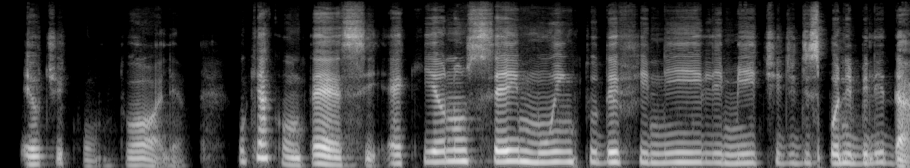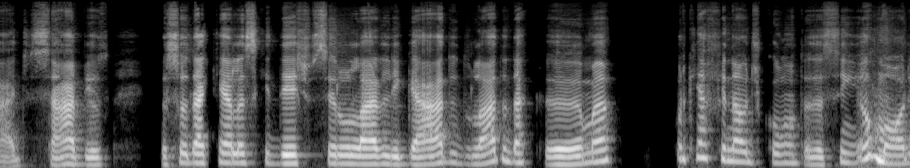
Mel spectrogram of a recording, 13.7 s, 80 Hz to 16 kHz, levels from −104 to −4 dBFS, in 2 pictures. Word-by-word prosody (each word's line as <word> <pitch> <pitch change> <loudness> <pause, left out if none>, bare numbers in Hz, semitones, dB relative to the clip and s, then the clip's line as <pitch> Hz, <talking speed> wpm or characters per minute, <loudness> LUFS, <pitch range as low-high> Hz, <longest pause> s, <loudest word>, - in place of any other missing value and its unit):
Eu 165 -1 -2
te 170 0 -14
conto, 130 +3 -20
olha, 135 -4 -9 0.4
o 230 - -12
que 300 - -4
acontece 155 - 0
é 185 -1 -5
que 180 +4 -14
eu 220 - +2
não 230 +1 +2
sei 230 0 +3
muito 220 0 -2
definir 210 0 -3
limite 195 0 -8
de 190 +1 -16
disponibilidade, 190 +1 -4
sabe. 170 -2 +1
Eu 155 - -1 0.5
eu 165 - -6
sou 170 - -2
daquelas 195 0 +3
que 200 0 -12
deixa 185 0 +4
o - - -24
celular 175 -2 +4
ligado 170 +4 +2
do 170 - -17
lado 180 +8 +1
da 205 -4 0
cama, 180 +5 +3 0.5
porque 275 +3 -3
afinal 250 -7 0
de 210 0 -11
contas, 195 -5 -7
assim, 160 +6 -5
eu 300 +4 +2
moro 180 -8 +6
195 Hz, 165 wpm, -25 LUFS, 170-215 Hz, 0.5 s, moro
